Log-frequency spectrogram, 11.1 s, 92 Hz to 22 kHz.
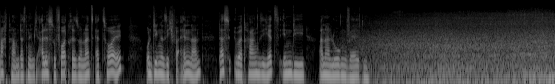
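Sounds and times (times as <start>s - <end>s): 
speech: 0.0s - 7.7s
steady rumble of road traffic in a traffic jam: 7.2s - 11.0s
idling car engine drone in a traffic jam: 7.4s - 11.0s.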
